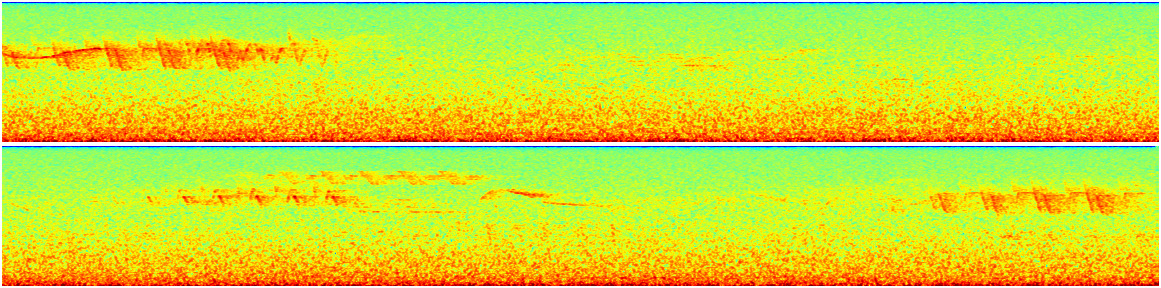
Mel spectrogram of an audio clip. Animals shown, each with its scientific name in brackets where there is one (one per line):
Black-throated Blue Warbler (Setophaga caerulescens)
Veery (Catharus fuscescens)
Black-and-white Warbler (Mniotilta varia)
Eastern Wood-Pewee (Contopus virens)
Ovenbird (Seiurus aurocapilla)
